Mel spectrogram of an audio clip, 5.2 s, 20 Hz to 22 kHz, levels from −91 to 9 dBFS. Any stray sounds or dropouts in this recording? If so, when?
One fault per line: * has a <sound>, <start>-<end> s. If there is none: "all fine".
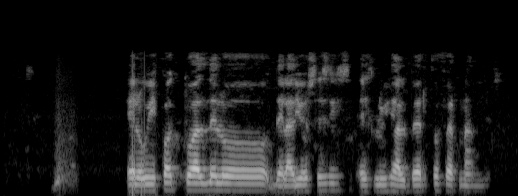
* has a whoosh, 0.5-0.8 s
